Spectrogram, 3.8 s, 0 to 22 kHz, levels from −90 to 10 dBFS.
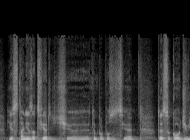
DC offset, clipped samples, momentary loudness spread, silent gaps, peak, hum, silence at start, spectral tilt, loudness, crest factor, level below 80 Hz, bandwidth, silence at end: under 0.1%; under 0.1%; 7 LU; none; -8 dBFS; none; 0 s; -4.5 dB/octave; -26 LUFS; 18 dB; -60 dBFS; 17 kHz; 0 s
